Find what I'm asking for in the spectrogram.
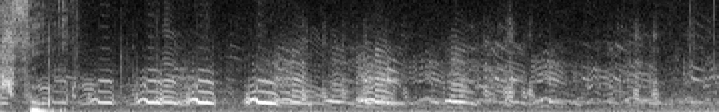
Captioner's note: gulls cawing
